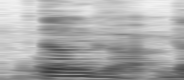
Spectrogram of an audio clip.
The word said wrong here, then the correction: Dengar: Den, Dengar.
